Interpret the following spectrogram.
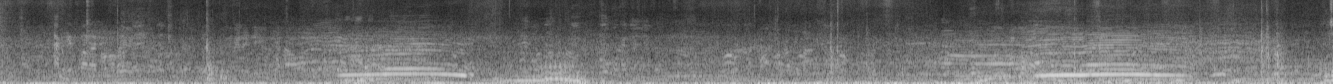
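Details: Cattle in a duel in Indonesia, likened to fighting cats, give two drawn-out bellowing moos, the first near the middle of the recording and the second toward the end, each with a steady tone, over low rumbling background noise.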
